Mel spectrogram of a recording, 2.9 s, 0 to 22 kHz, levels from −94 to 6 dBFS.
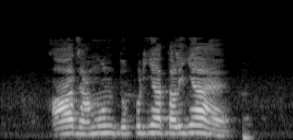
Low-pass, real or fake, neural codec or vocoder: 7.2 kHz; real; none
